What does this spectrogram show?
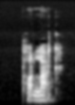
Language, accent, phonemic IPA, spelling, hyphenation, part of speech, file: English, Southern England, /ˌpɒtˈlʌk/, potluck, pot‧luck, noun / verb, En-uk-potluck.oga
- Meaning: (noun) 1. A meal, especially one offered to a guest, consisting of whatever food is available 2. Whatever is available in a particular situation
